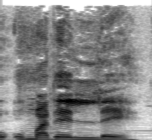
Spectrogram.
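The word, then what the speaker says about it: umarell: ¿Humarels? ¿Es así? ¿Se dice así? – En el dialecto de Bolonia, de donde procede, es como umarelle.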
